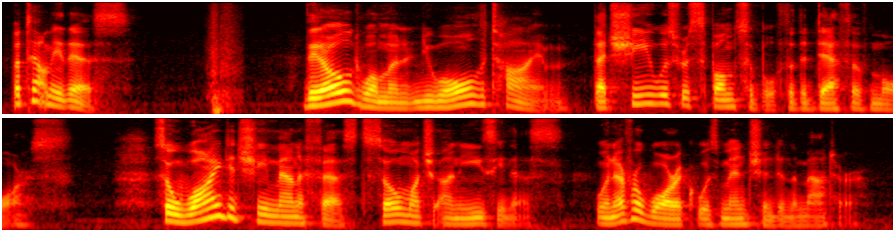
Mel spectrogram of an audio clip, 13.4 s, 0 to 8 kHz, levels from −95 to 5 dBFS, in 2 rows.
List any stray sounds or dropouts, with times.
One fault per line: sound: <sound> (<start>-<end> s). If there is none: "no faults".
sound: whoosh (1.5-1.8 s)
